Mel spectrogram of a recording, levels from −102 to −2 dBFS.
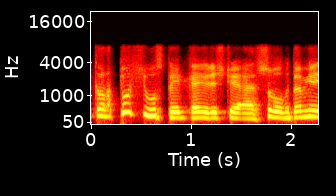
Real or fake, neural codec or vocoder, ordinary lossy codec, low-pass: fake; codec, 16 kHz, 0.5 kbps, FunCodec, trained on Chinese and English, 25 frames a second; Opus, 24 kbps; 7.2 kHz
